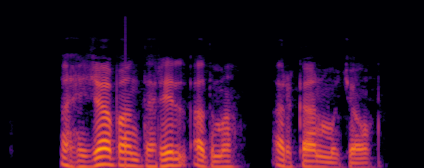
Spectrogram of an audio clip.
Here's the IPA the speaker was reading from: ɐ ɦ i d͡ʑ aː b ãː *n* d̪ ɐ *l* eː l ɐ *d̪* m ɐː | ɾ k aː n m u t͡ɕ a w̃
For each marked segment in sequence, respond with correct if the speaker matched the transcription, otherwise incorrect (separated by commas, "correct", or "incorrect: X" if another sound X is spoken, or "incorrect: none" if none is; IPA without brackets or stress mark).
correct, incorrect: ɾ, correct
